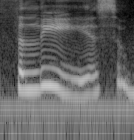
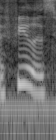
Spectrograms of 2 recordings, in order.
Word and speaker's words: Feliz: So the two main pronunciations, Feliz, one from the Feliz family, and Feliz, meaning happy, are kind of, you know, some people want to be like, oh, it's pronounced this way. Technically, it has two pronunciations, and, you know, it doesn't really matter. I say Los Feliz because I like the happy.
